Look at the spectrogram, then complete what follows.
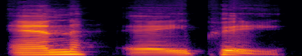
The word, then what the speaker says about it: Napolitano: you to remember it it's the first syllable of my last name naap nonone aggression principle I believe that all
